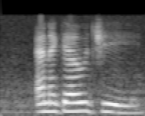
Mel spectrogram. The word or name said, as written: anagoge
